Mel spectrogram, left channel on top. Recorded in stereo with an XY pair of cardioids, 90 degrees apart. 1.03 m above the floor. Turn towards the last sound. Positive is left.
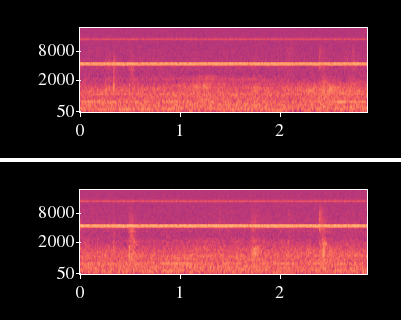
turn(degrees=-10)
